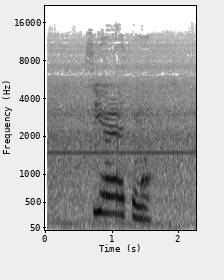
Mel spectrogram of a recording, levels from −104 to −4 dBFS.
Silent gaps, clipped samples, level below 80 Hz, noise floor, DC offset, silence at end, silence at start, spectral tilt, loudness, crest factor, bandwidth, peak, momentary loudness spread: none; under 0.1%; -54 dBFS; -31 dBFS; under 0.1%; 0 s; 0.05 s; -5 dB/octave; -13 LUFS; 14 dB; 13.5 kHz; -2 dBFS; 19 LU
